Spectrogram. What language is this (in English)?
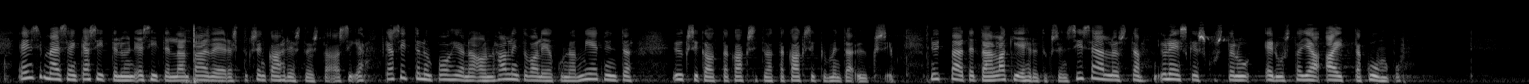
Finnish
